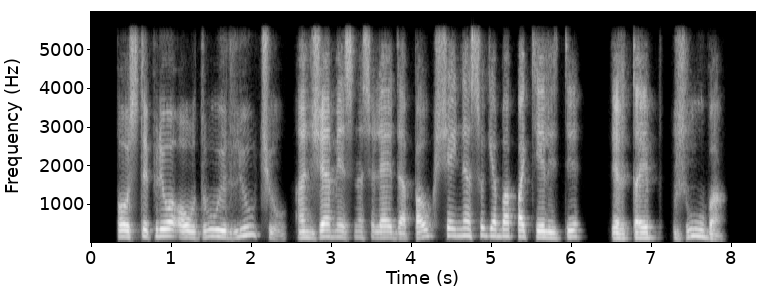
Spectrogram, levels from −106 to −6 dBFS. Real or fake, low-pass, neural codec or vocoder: fake; 5.4 kHz; codec, 24 kHz, 0.5 kbps, DualCodec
